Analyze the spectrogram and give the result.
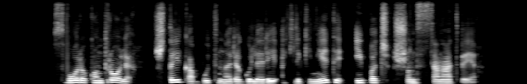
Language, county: Lithuanian, Panevėžys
